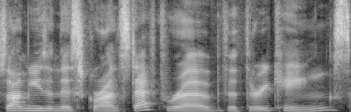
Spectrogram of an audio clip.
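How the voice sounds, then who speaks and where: The recording is very clean, with a silent background. A woman with a Southern US accent speaks in a bright, sharp tone. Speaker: cooking vlogger. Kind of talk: recipe tutorial voiceover. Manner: fast; casual, chatty.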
